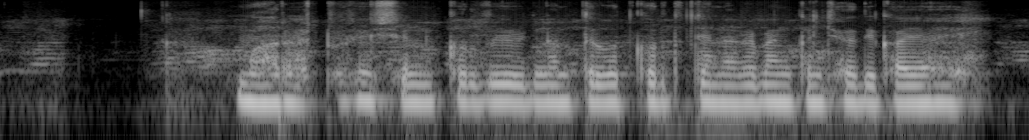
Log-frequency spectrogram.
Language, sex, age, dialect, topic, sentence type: Marathi, male, 18-24, Standard Marathi, banking, question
